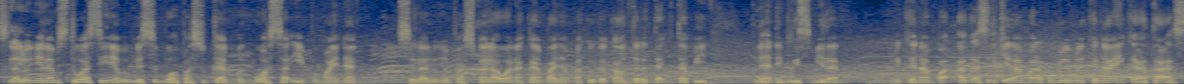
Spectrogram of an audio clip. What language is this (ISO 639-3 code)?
msa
